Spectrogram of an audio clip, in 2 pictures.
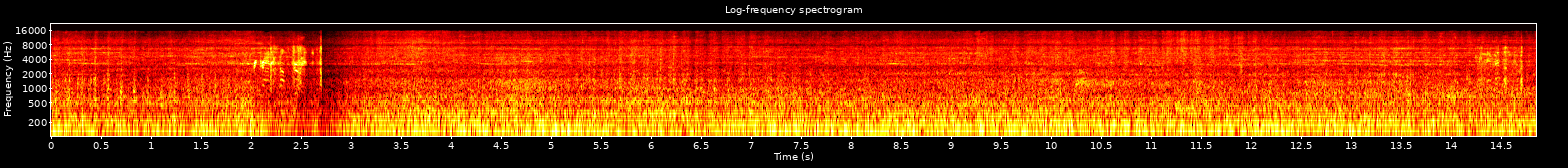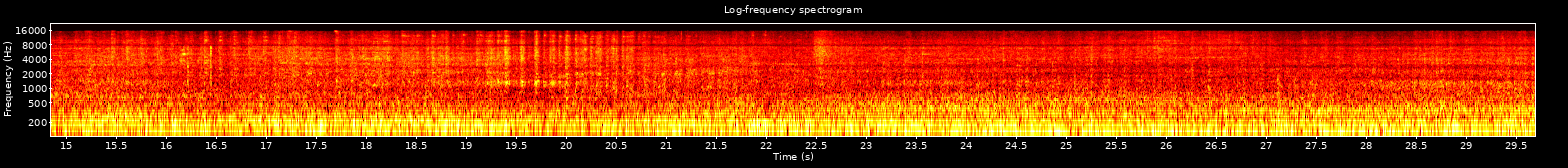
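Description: Freight train cars rolling past: a steady rumble and rattle of steel wheels on the rails. The sound dips briefly between two and three seconds in.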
